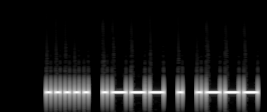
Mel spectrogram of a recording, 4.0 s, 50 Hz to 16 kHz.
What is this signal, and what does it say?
Morse code, heard as a keyed tone, about 17 wpm, 700 Hz. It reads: 5JEJ
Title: Four Challenging Letter-Number Combinations 17wpm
